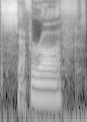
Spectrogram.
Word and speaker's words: Sephiroth: So with that, again, a lot of the terms I'm going to be saying, different pronunciations of it, Sephiroth, Sephirot, this kind of thing.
